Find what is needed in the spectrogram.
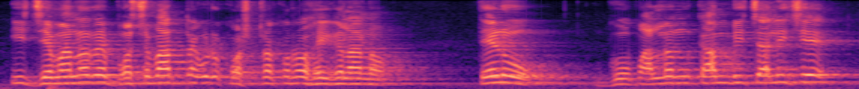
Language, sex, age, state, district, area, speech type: Odia, male, 60+, Odisha, Balangir, urban, spontaneous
